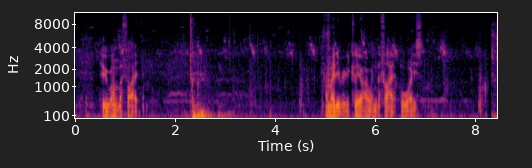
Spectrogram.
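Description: A middle-aged man speaks calmly and quietly, close by.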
